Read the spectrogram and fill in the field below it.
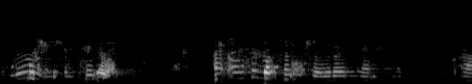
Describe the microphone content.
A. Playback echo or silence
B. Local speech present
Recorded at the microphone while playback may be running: A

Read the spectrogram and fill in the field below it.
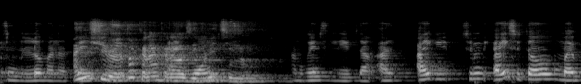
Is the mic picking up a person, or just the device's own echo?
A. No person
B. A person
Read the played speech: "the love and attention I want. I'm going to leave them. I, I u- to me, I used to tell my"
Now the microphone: B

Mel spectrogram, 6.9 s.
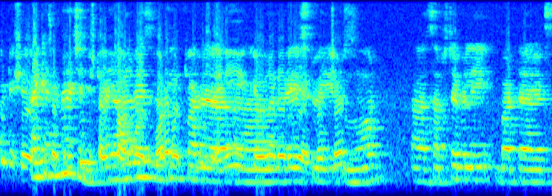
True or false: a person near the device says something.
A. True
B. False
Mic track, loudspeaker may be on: A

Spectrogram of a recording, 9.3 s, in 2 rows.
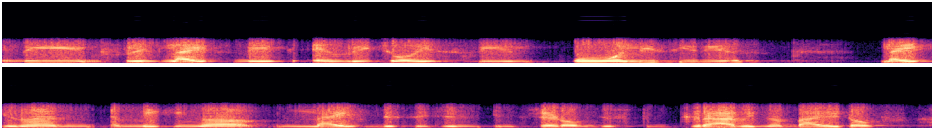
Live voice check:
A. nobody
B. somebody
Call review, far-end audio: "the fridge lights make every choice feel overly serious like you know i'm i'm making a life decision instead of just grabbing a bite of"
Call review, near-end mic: A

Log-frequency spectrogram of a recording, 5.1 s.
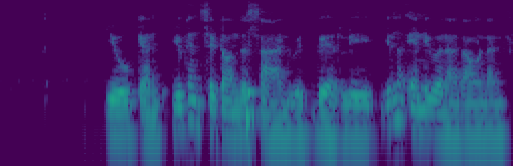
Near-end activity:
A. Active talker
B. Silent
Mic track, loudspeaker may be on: A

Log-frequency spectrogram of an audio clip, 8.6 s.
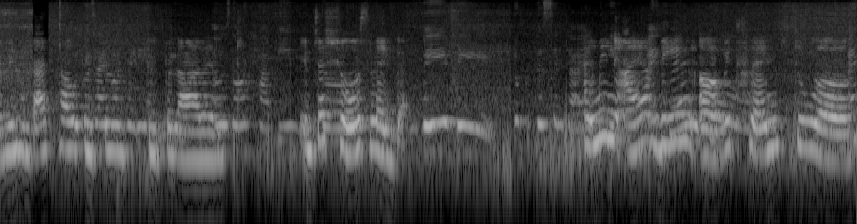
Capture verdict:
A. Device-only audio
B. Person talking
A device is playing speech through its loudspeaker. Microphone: B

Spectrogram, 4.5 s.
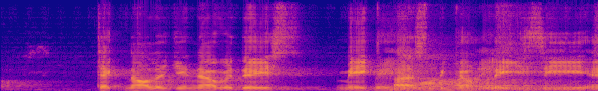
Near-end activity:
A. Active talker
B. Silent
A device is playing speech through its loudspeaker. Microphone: A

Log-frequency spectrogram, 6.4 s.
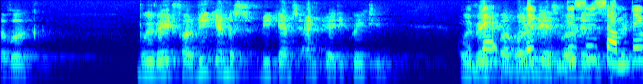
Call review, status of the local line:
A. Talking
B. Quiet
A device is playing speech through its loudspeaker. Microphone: A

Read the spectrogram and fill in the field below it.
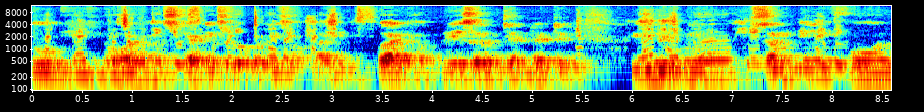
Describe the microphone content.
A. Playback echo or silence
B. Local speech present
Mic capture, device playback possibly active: B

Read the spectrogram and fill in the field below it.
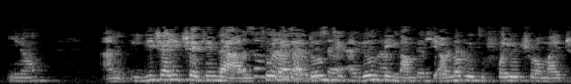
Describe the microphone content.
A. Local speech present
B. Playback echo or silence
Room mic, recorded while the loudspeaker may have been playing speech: A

